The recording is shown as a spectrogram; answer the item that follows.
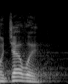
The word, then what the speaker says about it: Yahweh: se decía como Yahweh. Pero ellos dicen que el ser humano lo pronuncia sin, eh, digamos, sin, sin hablarlo, con la respiración. Y cuando uno inhala, pronuncia como el ya. Y como. Y cuando vota es como we.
